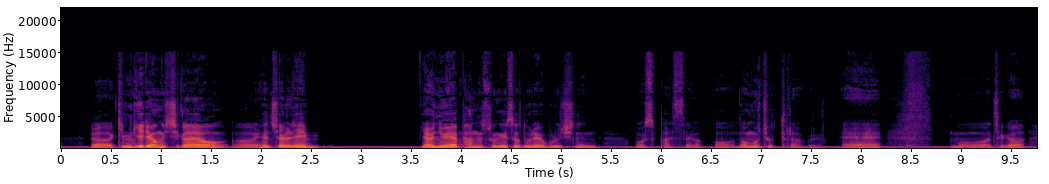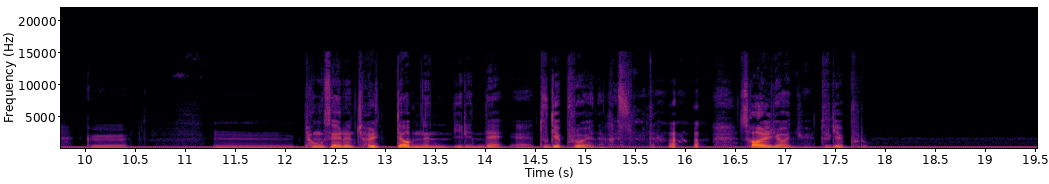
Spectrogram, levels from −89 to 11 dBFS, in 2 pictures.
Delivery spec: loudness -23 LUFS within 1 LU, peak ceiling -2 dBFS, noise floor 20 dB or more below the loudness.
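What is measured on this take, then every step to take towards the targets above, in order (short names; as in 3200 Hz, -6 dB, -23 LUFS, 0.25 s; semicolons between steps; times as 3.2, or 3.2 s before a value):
hum 50 Hz; harmonics up to 200 Hz; hum level -43 dBFS; loudness -29.5 LUFS; peak -9.5 dBFS; loudness target -23.0 LUFS
-> de-hum 50 Hz, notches 4; gain +6.5 dB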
